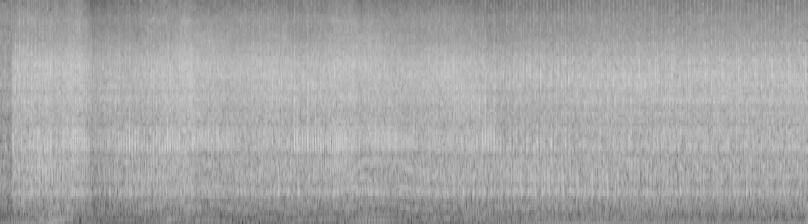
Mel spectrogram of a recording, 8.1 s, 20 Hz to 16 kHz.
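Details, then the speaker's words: Audi A4 Avant on a drive after turbo work: the turbo noise is gone, but a new steady hissy rush with faint irregular ticking rides over the running engine; cause not yet identified. "So, I just took the A4 for a drive. The turbo noise is absolutely gone. But now, we've developed another noise."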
